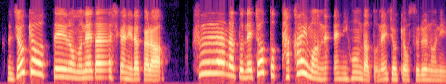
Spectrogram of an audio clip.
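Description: A fairly high-pitched woman at a moderate pace, with very wide pitch swings. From Japan, Yokohama. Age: 30s. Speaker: podcast host. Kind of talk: casual chat.

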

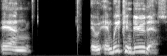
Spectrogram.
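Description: A man with an American accent speaks with lively intonation in a dry, close sound with no echo. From Pennsylvania coal country. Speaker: congressional candidate. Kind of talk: political speech. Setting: Twitter Spaces audio room. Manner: animated.

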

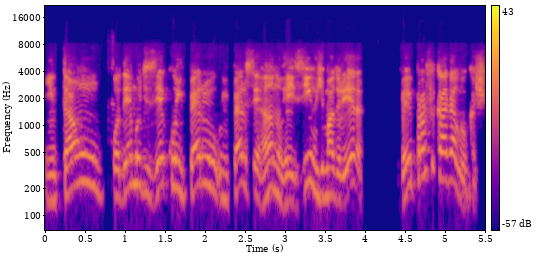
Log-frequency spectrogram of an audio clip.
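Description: This man's speech moves at a fairly quick pace, and his intonation is lively. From Rio de Janeiro suburbs, Brazil. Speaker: podcast host. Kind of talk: podcast interview. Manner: halting, frequent repetitions.

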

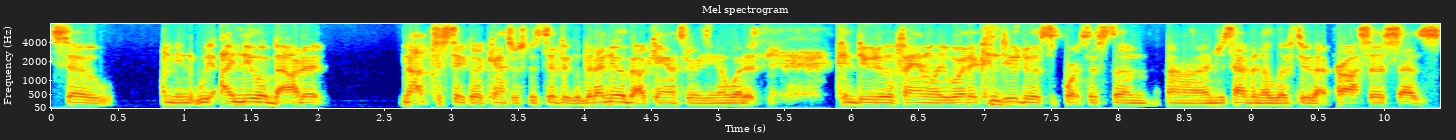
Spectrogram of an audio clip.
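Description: A man with an American accent, a fairly low pitch and fairly even intonation. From California. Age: 30s. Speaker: cancer survivor, naval officer. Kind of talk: interview.

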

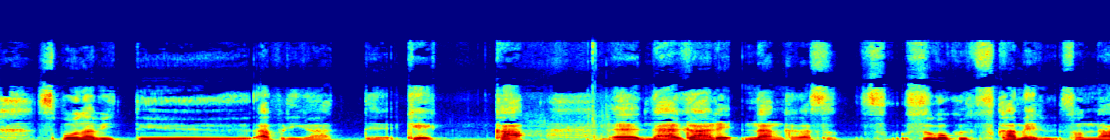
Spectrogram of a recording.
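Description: A man speaks with a fairly low pitch and ordinary pitch variation. His loudness swings widely. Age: 40s. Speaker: podcaster. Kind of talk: casual solo podcast talk. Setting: late-night solo recording. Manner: many fillers.

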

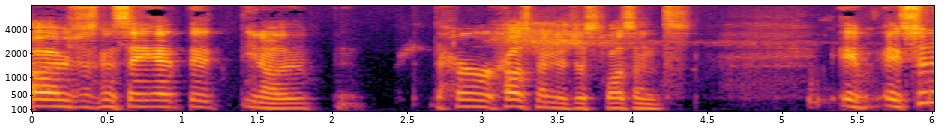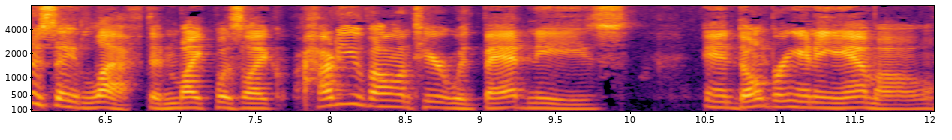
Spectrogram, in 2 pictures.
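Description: Talking at a fairly slow pace, a man with an unremarkable speaking voice keeps a fairly high pitch and ordinary pitch variation. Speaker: guest. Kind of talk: casual chat.

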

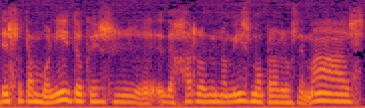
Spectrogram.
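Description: Her delivery is very fast. The pitch moves up and down in an ordinary way, and the speaker is a woman. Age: 20s. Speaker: director of a media outlet. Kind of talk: radio interview. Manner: halting.

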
